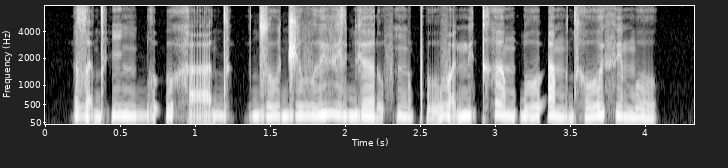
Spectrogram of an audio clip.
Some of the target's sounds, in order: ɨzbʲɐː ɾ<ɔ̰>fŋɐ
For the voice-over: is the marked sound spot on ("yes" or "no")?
no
